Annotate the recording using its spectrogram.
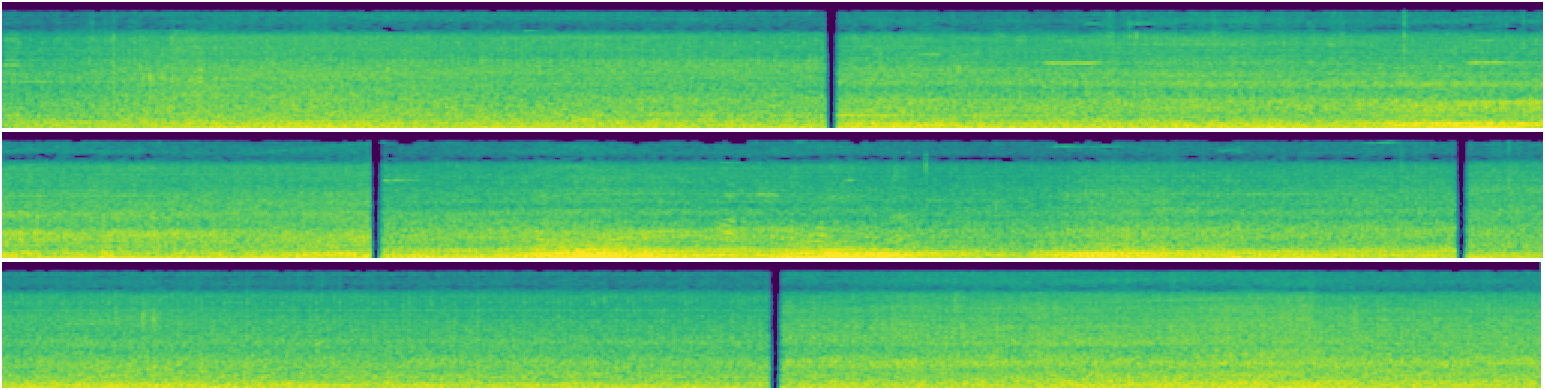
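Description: Street sound with a vehicle engine idling in a low, steady hum and people's voices talking, loudest in the middle. The sound drops out briefly several times where shots are cut together.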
